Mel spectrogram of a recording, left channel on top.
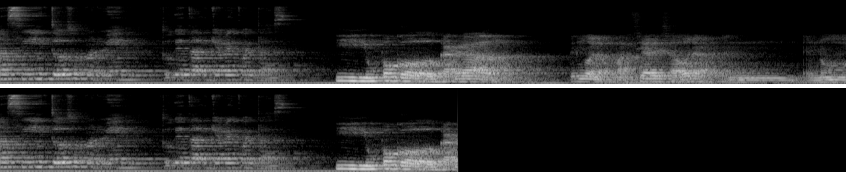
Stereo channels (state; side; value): drops out; right; at 4.6 s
